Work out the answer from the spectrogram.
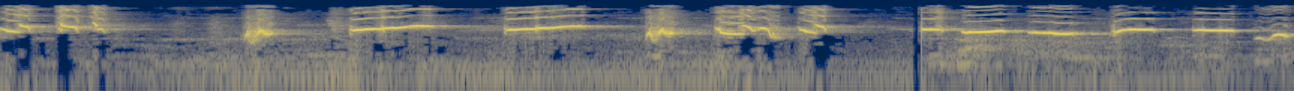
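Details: Natural Oriental magpie-robin song meant to make lazy caged birds sing and to attract wild ones: separate loud phrases mixing rich sustained whistles with rapid twittering notes, each followed by a short pause.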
